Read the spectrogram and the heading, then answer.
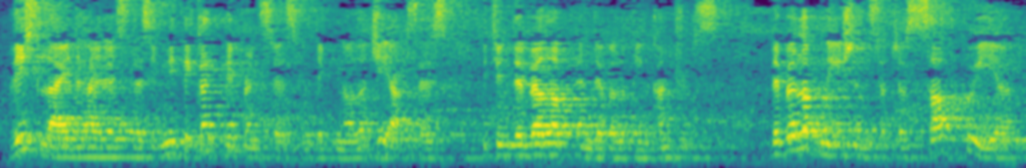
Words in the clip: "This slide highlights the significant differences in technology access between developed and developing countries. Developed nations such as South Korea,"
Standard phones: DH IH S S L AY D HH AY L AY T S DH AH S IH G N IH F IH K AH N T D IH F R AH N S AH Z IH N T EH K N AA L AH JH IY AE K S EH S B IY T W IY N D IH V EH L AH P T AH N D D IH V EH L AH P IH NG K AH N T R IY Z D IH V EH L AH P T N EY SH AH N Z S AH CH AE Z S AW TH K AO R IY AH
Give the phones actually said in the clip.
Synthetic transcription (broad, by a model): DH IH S S L AY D HH AY L AY T S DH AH S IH G N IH F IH K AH N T D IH F R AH N S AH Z IH N T EH K N AA L AH JH IY AE K S EH S B IY T W IY N D IH V EH L AH P T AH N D D IH V EH L AH P IH NG K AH N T R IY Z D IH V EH L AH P N EY SH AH N S AH CH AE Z S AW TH K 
